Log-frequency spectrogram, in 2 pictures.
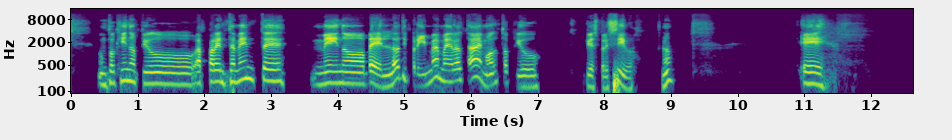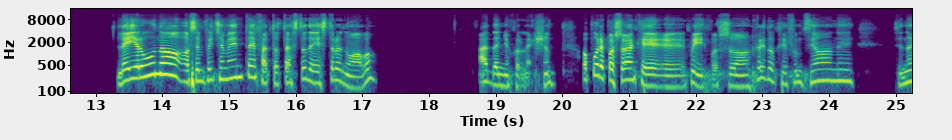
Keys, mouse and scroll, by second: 10.9 click, 14.6 click, 15.5 right click, 22.3 click, 23.6 shift+a.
